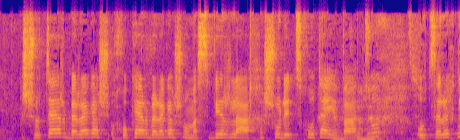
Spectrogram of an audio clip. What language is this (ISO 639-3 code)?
heb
